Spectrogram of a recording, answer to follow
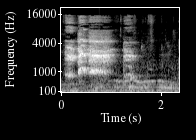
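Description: A rooster crowing once: a single high call lasting about a second, fading away soon after it peaks.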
